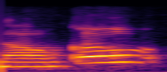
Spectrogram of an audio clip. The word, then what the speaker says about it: Naoko: So hi, I'm Naoko, and it's pronounced the way it is written on the screen.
